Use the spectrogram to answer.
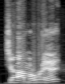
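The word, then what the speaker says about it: Ja Morant: Jamarant.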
